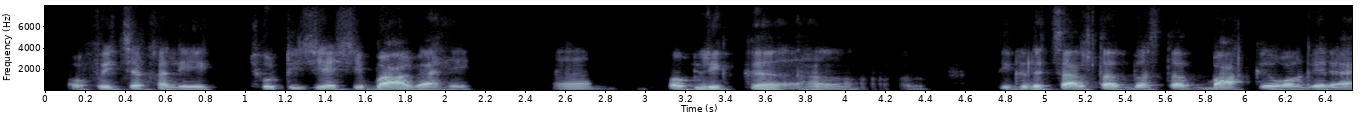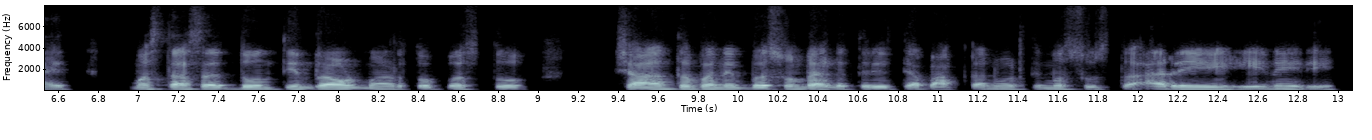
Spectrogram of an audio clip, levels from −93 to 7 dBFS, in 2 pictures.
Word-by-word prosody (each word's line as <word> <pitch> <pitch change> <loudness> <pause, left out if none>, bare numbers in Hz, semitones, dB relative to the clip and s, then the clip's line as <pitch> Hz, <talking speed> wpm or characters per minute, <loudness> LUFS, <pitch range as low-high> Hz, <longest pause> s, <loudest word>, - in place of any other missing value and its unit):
ऑफिसच्या 115 +1 -2
खाली 105 -1 -1
एक 105 - -8 0.2
छोटीशी 125 0 -3
अशी 115 0 -2
बाग 110 +1 +6
आहे. 95 0 -8 0.4
अ, 95 0 -5 0.4
पब्लिक 115 +1 -1
अ, - - +5 0.2
हं, 95 -2 -7 0.7
तिकडे 115 - 0
चालतात, 105 0 +3
बसतात, 100 +1 0
बाकं 90 +4 0
वगैरे 100 0 0
आहेत. 95 0 -2 0.3
मस्त 130 +1 -3
असं 130 -1 +5
2-3 115 +2 +1
राउंड 115 +1 +7
मारतो, 110 +1 -2
बसतो. 110 +2 -1 0.5
शांतपणे 130 +1 +3
बसून 120 +2 +3
राहिलं - - +4
तरी 120 0 +3
त्या - - +2
बाकांवरती 110 +2 -4
मग 115 0 -2
सुचतं, 100 - -6
"अरे, 105 +2 +2 0.2
हे - - -1
नाही 105 0 -2
रे, 95 - -6
110 Hz, 160 wpm, -25 LUFS, 105-120 Hz, 0.7 s, राउंड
